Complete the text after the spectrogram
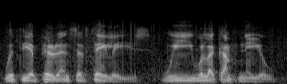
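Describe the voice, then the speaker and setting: A deep-voiced, stern guide from a secret advanced society speaks in formal, exact phrases. The tone is bright and forceful, in 1930s radio-drama style, over a faintly noisy old recording. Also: male voice. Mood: formal, matter-of-fact. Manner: precise, formal, measured explaining. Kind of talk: 1930s radio serial acting.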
